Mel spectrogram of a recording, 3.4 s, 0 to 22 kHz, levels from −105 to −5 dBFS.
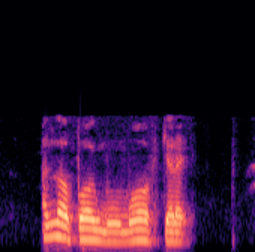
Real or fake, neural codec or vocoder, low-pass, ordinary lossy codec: real; none; 7.2 kHz; AAC, 16 kbps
